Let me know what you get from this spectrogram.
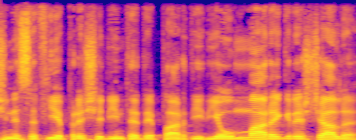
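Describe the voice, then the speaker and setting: The voice keeps a monotone, flat intonation at a moderate pace. The background is quiet. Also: man. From Romania. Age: 60s. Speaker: politician. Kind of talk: political speech. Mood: dissatisfied, critical. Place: hall. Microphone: handheld.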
